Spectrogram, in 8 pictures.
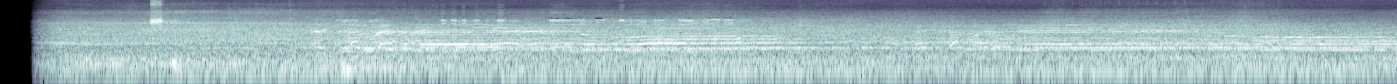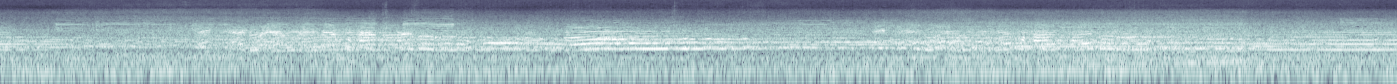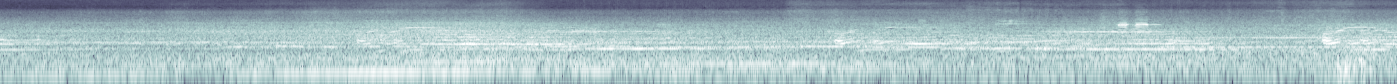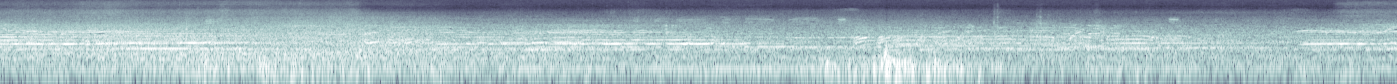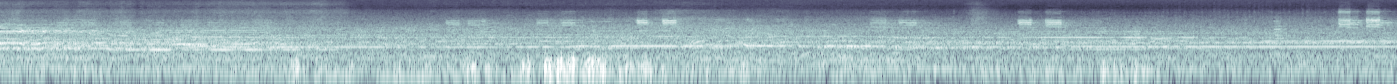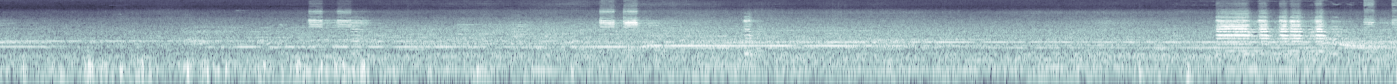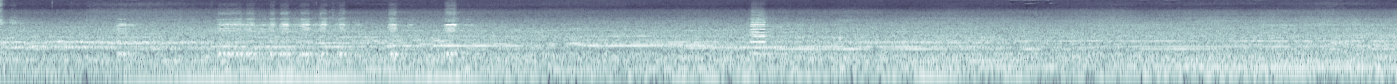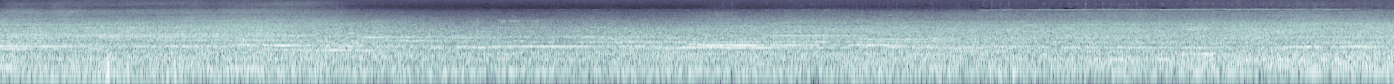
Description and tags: Muezzin on a busy street in Giza (short recording)
A muezzin is singing in the evening in Al Mansoureya Rd, Al Haram, Gizeh, Egypt. The road is full of traffic and many people sound the horn.
Recorded from a roof top.
street, traffic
